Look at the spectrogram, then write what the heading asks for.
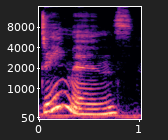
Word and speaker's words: Daimon: So the demons, which is spelled Daimon, the demons feed off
